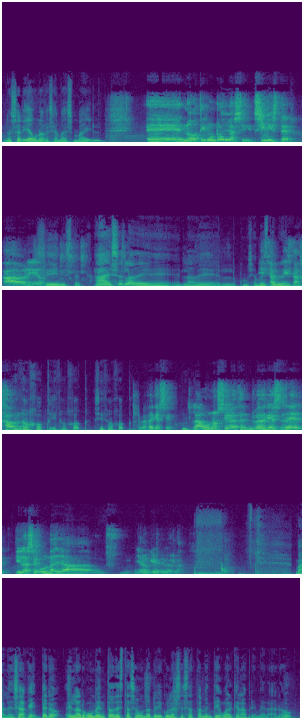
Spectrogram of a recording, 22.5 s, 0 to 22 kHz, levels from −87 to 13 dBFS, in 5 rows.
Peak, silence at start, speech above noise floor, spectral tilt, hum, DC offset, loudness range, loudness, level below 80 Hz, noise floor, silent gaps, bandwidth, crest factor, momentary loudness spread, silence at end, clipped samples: -2 dBFS; 0 s; 22 dB; -5 dB/octave; none; under 0.1%; 6 LU; -17 LUFS; -46 dBFS; -40 dBFS; none; 11 kHz; 16 dB; 15 LU; 0.15 s; under 0.1%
